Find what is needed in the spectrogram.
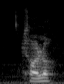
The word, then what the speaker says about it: Xolo: Eh, se muestran las primeras imágenes de Sholo Maridueña, creo que así se llama. Sholo, Sholish. Eh, su nombre se escribe X-O-L-O. Solo Solo Maridueña.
